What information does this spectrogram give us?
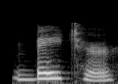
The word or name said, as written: baiter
